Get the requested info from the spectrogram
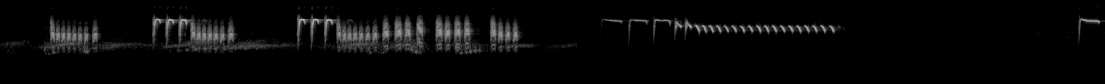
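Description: Eurasian blue tit singing: a few high, thin introductory notes followed by a fast, silvery trill, with scolding churring bursts before it.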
